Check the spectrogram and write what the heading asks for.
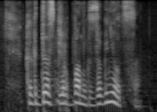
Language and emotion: Russian, angry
